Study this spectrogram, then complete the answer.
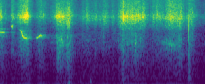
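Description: Sandals step across grass.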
